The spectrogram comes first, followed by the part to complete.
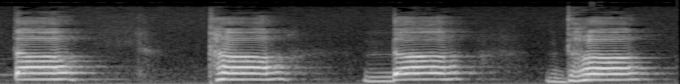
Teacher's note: सब में आपकी जीभ जो है वो दांतों को टच कर रही है।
